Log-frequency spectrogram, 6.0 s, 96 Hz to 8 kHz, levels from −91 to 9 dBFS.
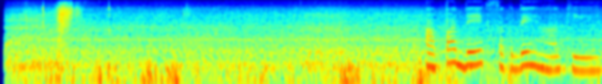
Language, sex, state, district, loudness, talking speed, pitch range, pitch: Punjabi, female, Punjab, Kapurthala, -17 LUFS, 50 wpm, 205-260 Hz, 235 Hz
